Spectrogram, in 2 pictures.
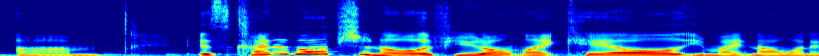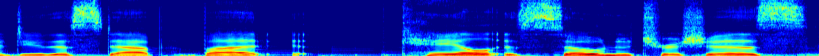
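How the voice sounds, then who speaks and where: A woman talks through a home cooking session in a relaxed, chatty voice-over, mid-pitched and easygoing. Soft guitar music plays quietly behind her. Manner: relaxed, chatty, with small laughs and fillers. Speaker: cooking channel host. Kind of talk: friendly voice-over cooking instructions.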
